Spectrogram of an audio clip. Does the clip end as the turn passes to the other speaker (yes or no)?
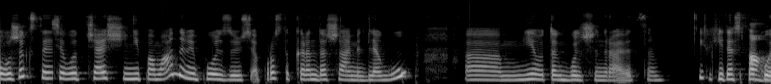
yes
